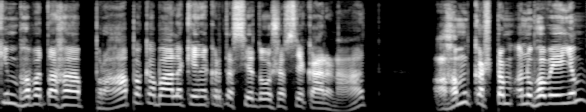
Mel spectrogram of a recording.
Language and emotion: Sanskrit, angry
